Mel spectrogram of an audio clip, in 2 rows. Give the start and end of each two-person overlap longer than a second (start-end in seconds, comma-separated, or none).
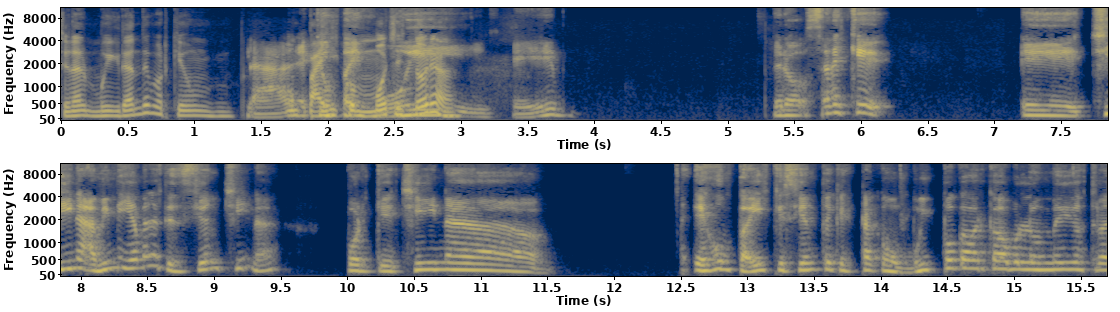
1.4-3.0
